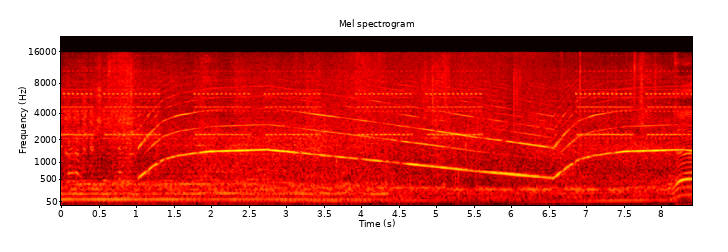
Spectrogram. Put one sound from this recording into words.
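An ambulance siren wails, slowly rising and falling.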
